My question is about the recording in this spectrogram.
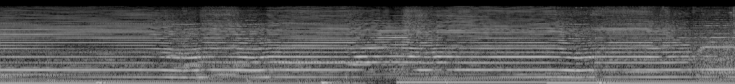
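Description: Instrumental background music: sustained held notes over a bass line that steps to a new note about once a second.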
